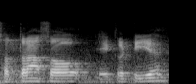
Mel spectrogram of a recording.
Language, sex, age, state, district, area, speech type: Sindhi, male, 60+, Maharashtra, Mumbai Suburban, urban, spontaneous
